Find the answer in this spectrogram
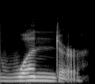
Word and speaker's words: wonder: around wander about and 13 is wonder the vowel is uh as in up so the jaw can stay more closed wha the toss pulled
